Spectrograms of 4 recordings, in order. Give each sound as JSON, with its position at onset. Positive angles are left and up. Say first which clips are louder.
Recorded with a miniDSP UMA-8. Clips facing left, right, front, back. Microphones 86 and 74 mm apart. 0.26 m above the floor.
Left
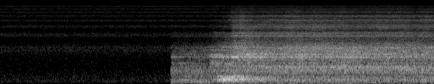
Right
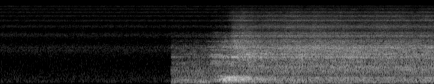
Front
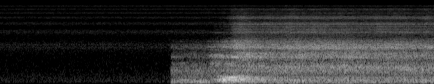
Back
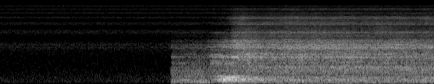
{"t": 1.7, "sound": "a toilet flushing", "louder": "left 4 dB, even", "azimuth_deg": 65, "distance_m": 1.7}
